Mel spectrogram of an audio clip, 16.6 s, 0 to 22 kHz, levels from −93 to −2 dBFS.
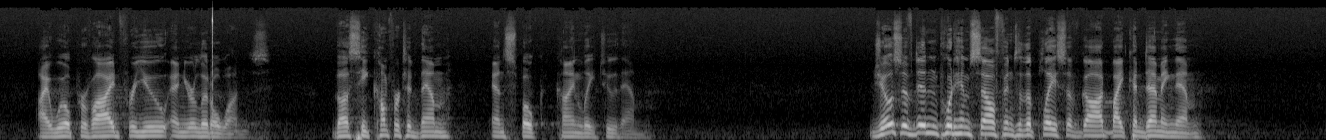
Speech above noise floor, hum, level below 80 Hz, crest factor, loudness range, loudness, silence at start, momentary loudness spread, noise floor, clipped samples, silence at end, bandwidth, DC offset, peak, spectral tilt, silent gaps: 30 dB; none; -58 dBFS; 36 dB; 11 LU; -33 LUFS; 0.5 s; 16 LU; -63 dBFS; under 0.1%; 1.55 s; 17.5 kHz; under 0.1%; 0 dBFS; -4.5 dB/octave; none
